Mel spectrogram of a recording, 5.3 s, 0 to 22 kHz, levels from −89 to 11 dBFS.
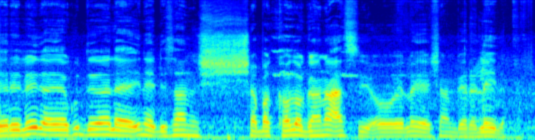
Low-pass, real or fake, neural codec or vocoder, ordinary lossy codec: none; real; none; none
